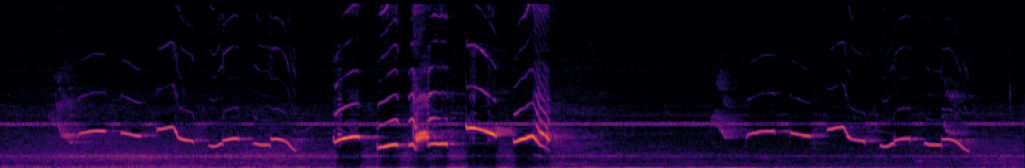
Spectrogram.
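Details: Oriental magpie-robin morning call: bright whistled phrases sliding between higher and lower notes, a burst of rapid sharp chirps in the middle, then more looping whistles; steady faint background tones.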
